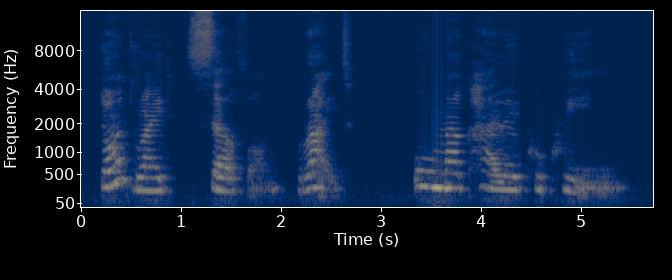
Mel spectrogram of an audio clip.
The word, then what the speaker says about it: umakhalekhukhwini: So if you're doing schoolwork, don't write cell phone, write umakhalekhukhwini. Repeat this after me, mngani, making sure that you're pointing at each and every syllable so that you say it correctly.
